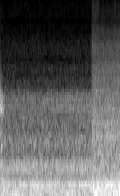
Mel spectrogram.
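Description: Steady road and engine rumble inside a moving car's cabin, with a constant low hum.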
